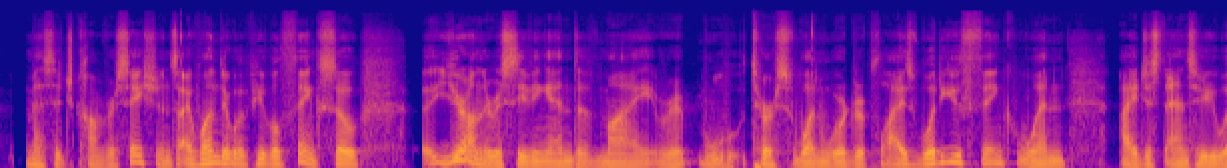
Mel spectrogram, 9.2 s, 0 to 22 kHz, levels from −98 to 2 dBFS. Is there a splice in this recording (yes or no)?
no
